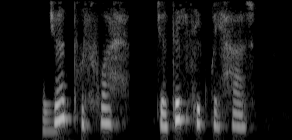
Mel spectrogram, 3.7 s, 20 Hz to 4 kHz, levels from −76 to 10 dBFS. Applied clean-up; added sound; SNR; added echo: neural mask model Resemble Enhance denoiser.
